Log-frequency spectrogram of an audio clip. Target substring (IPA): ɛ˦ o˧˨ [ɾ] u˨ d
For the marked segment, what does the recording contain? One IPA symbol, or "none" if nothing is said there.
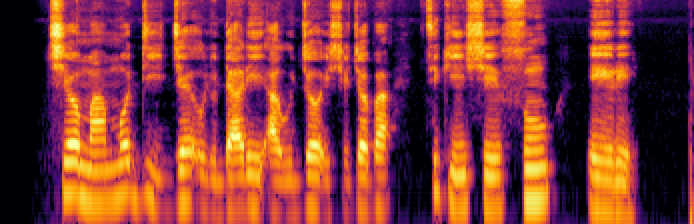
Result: l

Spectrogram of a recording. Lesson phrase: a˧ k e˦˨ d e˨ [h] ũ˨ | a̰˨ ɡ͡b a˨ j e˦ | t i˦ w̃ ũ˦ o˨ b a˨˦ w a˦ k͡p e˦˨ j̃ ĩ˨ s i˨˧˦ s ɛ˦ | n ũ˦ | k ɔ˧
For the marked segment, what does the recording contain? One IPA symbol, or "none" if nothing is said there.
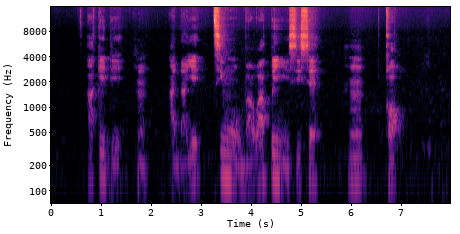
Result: h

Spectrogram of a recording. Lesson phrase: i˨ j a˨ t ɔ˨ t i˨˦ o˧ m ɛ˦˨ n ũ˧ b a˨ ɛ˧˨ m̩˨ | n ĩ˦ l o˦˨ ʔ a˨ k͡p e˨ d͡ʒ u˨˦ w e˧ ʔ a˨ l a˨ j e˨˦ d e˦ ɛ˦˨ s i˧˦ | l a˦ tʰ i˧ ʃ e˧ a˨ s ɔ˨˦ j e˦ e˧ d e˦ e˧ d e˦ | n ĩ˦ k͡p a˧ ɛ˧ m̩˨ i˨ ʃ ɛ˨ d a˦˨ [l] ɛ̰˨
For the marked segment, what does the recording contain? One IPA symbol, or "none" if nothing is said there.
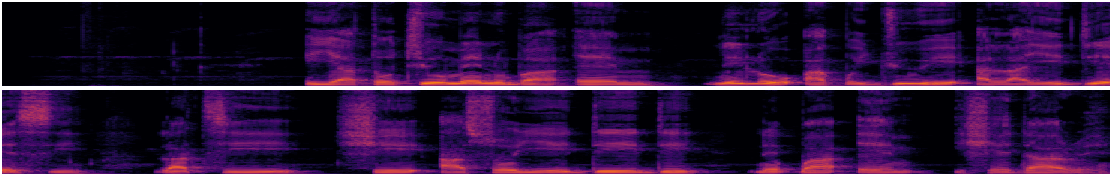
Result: ɾ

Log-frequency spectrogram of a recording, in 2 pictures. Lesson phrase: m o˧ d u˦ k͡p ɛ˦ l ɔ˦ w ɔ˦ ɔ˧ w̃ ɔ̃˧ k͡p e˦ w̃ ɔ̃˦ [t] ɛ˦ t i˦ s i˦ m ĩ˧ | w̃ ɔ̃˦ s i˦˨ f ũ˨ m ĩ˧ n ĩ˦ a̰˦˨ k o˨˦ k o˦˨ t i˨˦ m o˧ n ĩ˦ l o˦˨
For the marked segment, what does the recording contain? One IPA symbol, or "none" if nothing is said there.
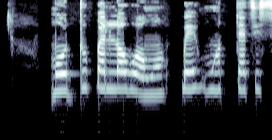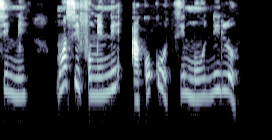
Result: t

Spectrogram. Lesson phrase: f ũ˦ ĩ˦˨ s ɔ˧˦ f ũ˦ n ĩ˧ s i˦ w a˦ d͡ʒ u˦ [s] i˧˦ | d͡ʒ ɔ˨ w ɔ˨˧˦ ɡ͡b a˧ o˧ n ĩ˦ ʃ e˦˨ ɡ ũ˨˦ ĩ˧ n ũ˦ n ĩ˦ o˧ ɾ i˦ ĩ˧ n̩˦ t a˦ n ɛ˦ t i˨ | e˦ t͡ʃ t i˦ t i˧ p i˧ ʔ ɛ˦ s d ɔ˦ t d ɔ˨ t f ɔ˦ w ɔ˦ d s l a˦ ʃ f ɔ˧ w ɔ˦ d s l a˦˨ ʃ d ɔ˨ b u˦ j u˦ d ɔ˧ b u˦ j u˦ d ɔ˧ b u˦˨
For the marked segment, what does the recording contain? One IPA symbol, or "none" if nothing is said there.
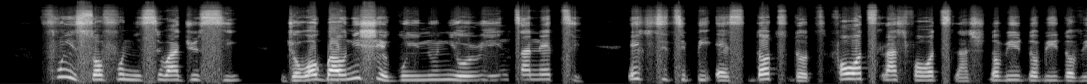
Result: s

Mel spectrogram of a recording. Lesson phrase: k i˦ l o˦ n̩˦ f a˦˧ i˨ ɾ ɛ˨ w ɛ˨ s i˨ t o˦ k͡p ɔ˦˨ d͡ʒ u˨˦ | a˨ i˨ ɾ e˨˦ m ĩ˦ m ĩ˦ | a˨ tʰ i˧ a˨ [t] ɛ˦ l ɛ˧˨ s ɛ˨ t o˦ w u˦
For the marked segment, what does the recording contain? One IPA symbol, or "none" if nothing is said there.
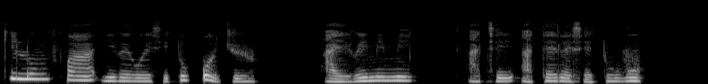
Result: t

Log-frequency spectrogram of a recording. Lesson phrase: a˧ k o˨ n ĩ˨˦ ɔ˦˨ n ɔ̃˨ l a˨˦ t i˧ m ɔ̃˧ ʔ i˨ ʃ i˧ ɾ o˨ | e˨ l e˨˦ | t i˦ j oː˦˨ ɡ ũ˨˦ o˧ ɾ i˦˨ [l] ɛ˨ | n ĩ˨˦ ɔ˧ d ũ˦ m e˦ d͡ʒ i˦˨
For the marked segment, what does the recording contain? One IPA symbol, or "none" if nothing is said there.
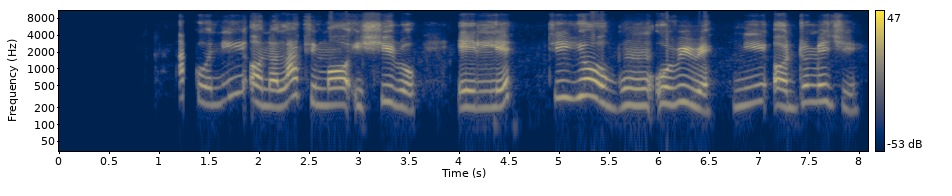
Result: ɾ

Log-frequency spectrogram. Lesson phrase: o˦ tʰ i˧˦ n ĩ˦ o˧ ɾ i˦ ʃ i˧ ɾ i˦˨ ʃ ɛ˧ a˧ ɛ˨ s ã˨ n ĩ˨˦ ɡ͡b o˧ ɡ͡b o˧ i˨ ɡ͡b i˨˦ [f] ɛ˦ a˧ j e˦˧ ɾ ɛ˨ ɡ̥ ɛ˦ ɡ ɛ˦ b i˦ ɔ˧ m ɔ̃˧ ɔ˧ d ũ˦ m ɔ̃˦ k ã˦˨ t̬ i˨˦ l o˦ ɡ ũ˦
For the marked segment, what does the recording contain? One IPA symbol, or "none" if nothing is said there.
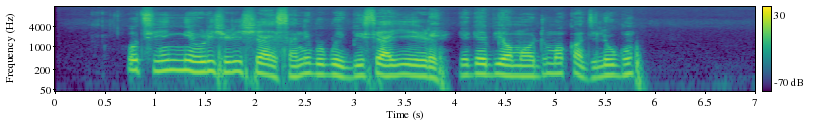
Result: s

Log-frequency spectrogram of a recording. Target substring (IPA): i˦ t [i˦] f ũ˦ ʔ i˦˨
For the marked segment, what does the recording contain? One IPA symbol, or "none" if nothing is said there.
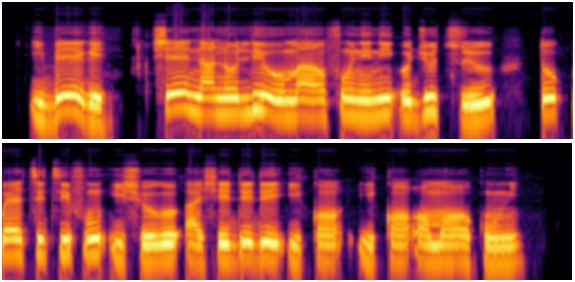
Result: i˦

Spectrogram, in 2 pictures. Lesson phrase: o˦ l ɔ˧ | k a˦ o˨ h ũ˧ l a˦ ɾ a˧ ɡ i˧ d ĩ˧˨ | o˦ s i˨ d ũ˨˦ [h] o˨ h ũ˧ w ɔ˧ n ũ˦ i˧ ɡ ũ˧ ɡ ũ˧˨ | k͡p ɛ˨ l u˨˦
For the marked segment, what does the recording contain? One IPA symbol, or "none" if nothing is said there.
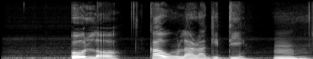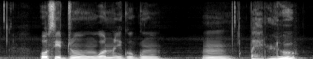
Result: none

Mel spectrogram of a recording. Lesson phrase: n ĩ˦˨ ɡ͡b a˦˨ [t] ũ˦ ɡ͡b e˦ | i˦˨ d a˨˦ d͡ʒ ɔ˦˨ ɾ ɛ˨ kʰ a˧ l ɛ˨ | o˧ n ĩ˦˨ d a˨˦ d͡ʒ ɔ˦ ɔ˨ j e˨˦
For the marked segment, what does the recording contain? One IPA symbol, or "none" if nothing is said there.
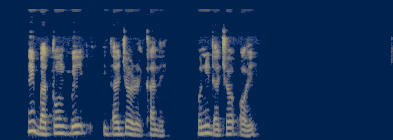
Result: t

